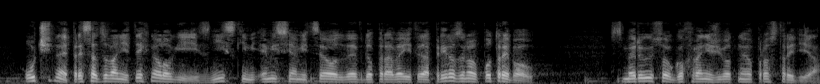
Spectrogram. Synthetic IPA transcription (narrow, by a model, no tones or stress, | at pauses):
uːt͡ʃinːɛːpɾɛsad͡zɔʋaɲɪɛt̪ɛxnɔlɔːɡijḭːzɲiːskiːmiʔɛmisiamit͡sɛːɔːd̪ʋɛvd̪ɔpɾaʋɛjɛt̪ɛd̪apɾiɾɔd͡zɛnɔʊpɔt̪ɾɛbɔʊ | smɛɾujuːt͡sɔʊɡɔxɾaɲɛʒiʋɔt̪nɛːɦɔpɾɔst̪ɾɛɟɪa̰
